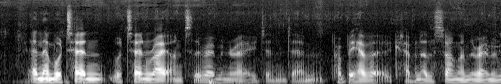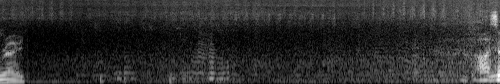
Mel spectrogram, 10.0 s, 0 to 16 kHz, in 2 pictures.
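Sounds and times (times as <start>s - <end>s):
speech: 0.2s - 5.4s, 9.8s - 10.0s
bees buzzing around flowering marjoram: 4.3s - 10.0s.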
